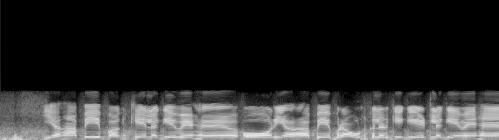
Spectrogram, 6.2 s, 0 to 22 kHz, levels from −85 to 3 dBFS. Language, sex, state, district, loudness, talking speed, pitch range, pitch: Hindi, female, Rajasthan, Bikaner, -11 LUFS, 155 wpm, 255-265 Hz, 260 Hz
